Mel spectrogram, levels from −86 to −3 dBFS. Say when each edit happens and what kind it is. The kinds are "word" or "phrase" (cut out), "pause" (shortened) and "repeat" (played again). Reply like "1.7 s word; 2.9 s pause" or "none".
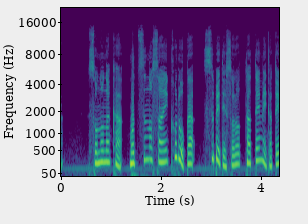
1.3 s pause; 2.8 s pause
